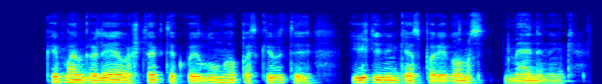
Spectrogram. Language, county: Lithuanian, Utena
